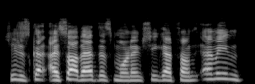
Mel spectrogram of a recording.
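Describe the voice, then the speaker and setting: A man from Wisconsin hosting a casual political talk, animated and swearing, acting out the people he quotes. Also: high voice, fast talker, clean tone, no echo. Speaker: host. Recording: muffled lo-fi sound.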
